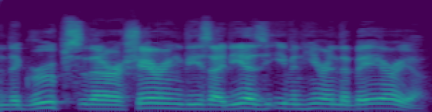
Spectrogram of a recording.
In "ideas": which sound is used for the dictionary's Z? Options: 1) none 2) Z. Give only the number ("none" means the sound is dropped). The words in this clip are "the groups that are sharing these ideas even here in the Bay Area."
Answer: 2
